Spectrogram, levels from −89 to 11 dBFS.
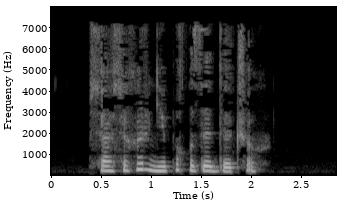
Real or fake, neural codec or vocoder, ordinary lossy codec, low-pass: real; none; MP3, 32 kbps; 7.2 kHz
